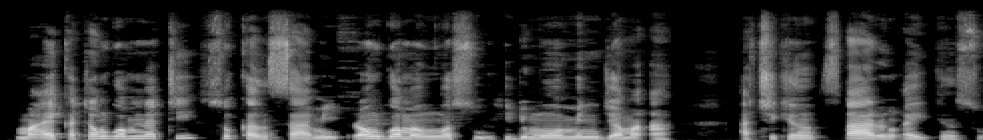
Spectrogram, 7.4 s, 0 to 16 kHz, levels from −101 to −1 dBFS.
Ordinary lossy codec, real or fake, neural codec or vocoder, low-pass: none; real; none; 14.4 kHz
